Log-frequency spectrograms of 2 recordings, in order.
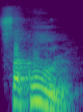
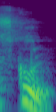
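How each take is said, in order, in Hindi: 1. पहले दो व्यंजनों के बीच एक स्वर जोड़ा जाता है। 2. इसमें कोई अतिरिक्त स्वर नहीं बोला जाता। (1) "वो सकूल बोलते हैं" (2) "इस शब्द को सही बोलते हैं स्कूल"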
